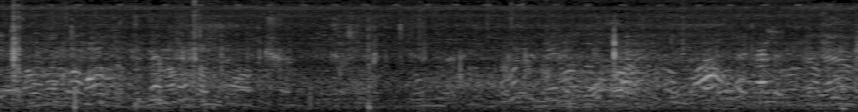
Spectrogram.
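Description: Faint, unintelligible voices of football players talking and calling out, with a few sharp clicks scattered among them.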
